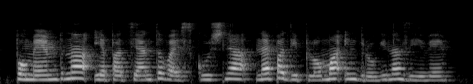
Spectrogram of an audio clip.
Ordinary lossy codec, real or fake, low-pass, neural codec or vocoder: none; real; 7.2 kHz; none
